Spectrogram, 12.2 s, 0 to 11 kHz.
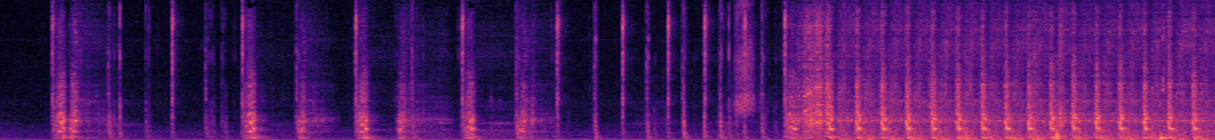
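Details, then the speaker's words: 2014 Linhai Big Horn 400 UTV that died on its first outing, cranking on a cold evening after a dose of starting fluid: the starter churns in uneven bursts, then spins evenly with compression but no firing; crank, no start; owner suspects the spark is jumping elsewhere. "well that isn't good um I gave it a who to starting fluid it didn't even try to start you can hear it sounds like it's got compression I'm thinking the spark jumped over the side"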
